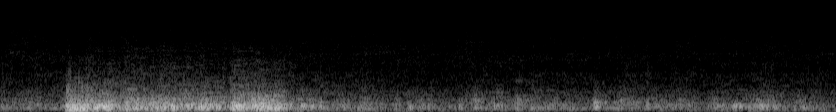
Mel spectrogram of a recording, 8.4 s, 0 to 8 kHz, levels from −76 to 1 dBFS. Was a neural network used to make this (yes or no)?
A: yes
